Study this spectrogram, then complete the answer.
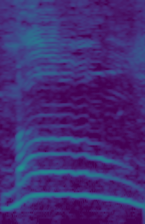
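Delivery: very slow, drawn-out urging; hammed-up slow nagging neighbor; slow mock neighbor. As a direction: stretch each word like a pushy seatmate. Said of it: "le gars, il va".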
